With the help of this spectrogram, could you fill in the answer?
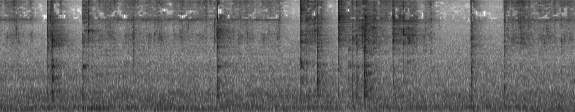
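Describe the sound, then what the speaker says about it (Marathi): A spoon whisks strained, thick curd in a bowl, making soft repeated scraping and clinking taps that come in irregular bursts, louder toward the end, with no talking. "थोडे चमच्याने छान फेटून घेते"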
